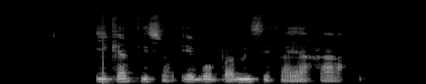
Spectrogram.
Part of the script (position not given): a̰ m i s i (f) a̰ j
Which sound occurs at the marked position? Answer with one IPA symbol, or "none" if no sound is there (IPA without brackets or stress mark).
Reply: f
